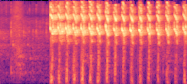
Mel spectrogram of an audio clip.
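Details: Cage-bird training song of a Cililin: after a quiet start, a vigorous rattling trill of high, piercing, evenly spaced notes fills the rest.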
